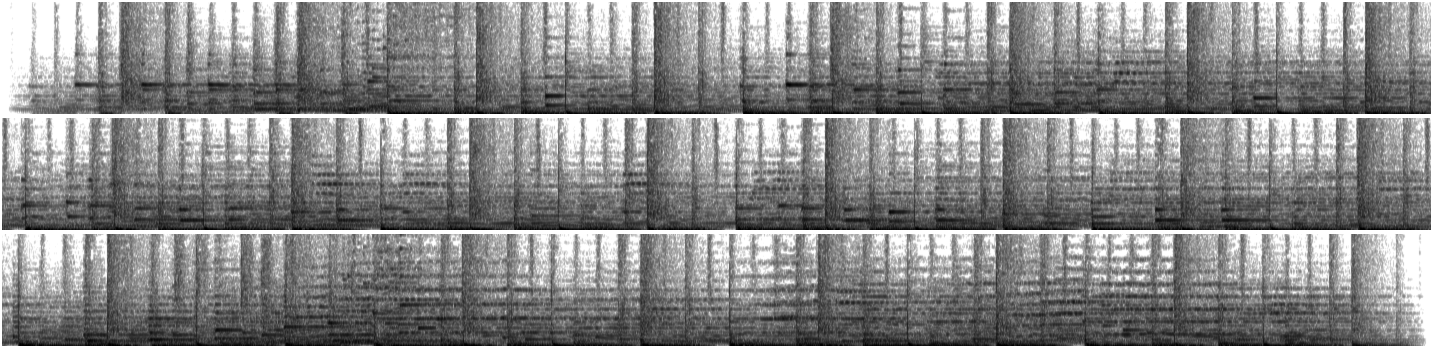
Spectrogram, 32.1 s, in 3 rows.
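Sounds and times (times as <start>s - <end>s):
piano remix: 0.1s - 32.1s.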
